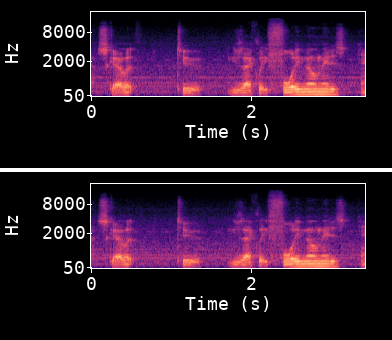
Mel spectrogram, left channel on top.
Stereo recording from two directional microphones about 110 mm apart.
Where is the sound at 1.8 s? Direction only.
15° left (ahead or behind).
